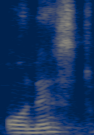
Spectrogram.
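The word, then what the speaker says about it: honest: इसमें H silent है। लेकिन जब हम इसको पढ़ते हैं तो ऑनेस्ट बोलते हैं तो इसके साथ भी जो है वो एन लगेगा।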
